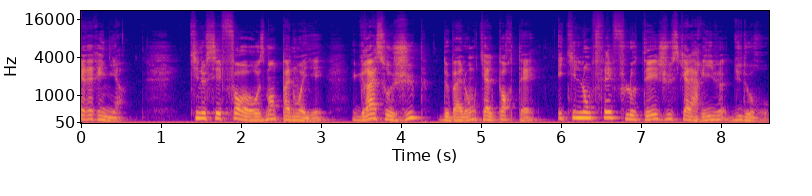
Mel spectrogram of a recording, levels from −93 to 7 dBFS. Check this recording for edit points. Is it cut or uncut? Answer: uncut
